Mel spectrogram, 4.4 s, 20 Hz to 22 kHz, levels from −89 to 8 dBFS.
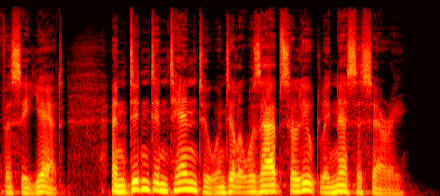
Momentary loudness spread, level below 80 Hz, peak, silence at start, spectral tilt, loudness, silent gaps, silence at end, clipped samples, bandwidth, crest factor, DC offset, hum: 8 LU; -46 dBFS; -4 dBFS; 0 s; -5 dB/octave; -20 LUFS; none; 0.35 s; under 0.1%; 18.5 kHz; 18 dB; under 0.1%; none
